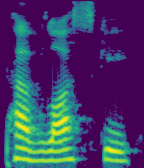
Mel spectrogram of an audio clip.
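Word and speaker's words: Pawlowski: Art Pulowski has had an amazing win, and I'm saying his name wrong. It's Pavlovsky.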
